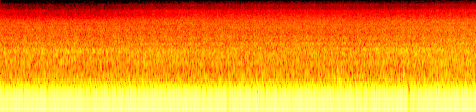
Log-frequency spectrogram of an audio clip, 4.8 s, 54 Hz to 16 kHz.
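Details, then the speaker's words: Long-abandoned 1971/72 Ford Mustang V8 at idle, no smoke except under heavy acceleration: deep steady idle, even low rumble, no knocks or misses; runs smoothly. "I think it runs really well I think it's pretty good wow not bad at all"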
